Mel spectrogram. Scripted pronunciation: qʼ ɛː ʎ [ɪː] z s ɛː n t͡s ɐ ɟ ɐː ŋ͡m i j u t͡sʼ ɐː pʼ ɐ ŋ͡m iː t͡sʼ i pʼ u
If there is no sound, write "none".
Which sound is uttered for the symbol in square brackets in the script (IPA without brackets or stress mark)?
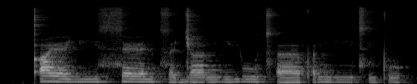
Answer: iː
